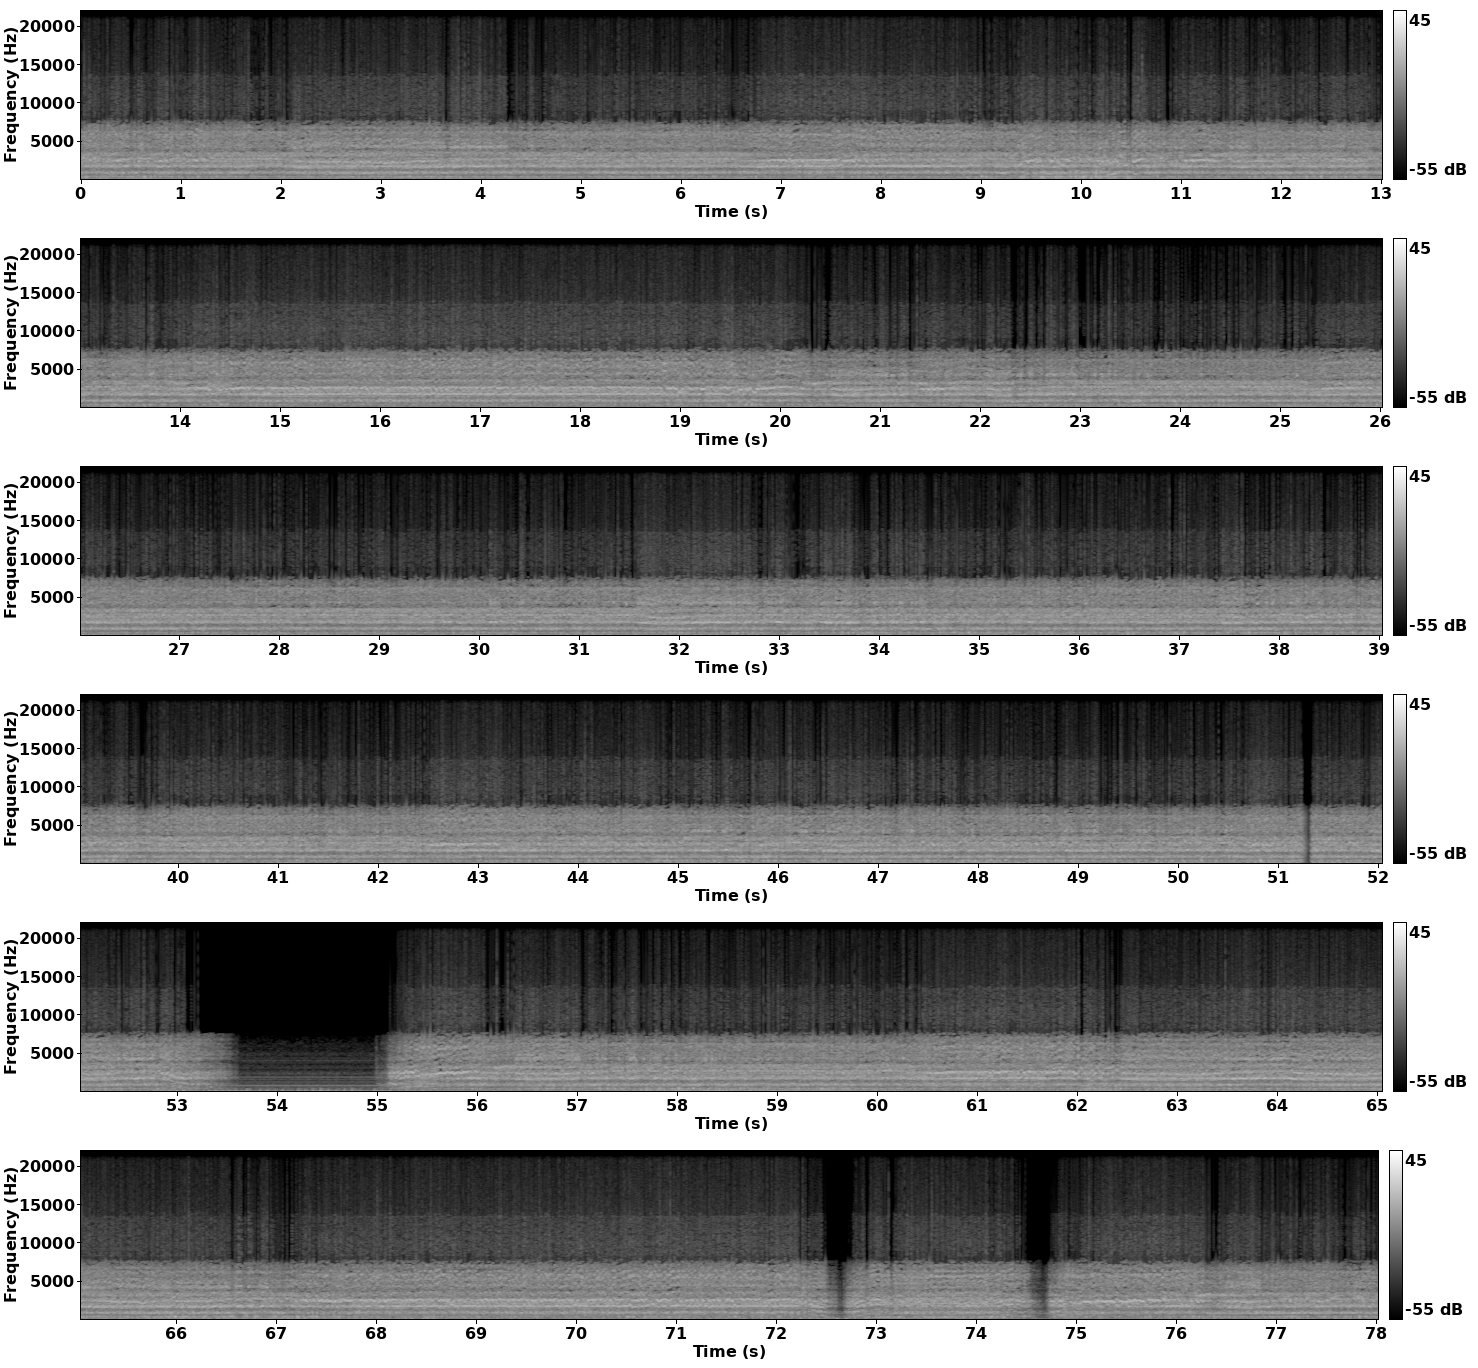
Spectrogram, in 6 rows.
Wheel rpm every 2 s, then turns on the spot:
240, 220, 230, 230, 230, 230, 230, 210, 210, 210, 220, 230, 230, 240, 230, 230, 230, 230, 230, 230, 230, 230, 230, 230, 230, 230, 120, 50, 220, 230, 220, 210, 220, 220, 210, 220, 150, 140, 220.
none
